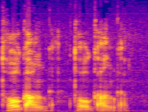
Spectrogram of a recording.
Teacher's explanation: In Danish, it's a kind of a clear O.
